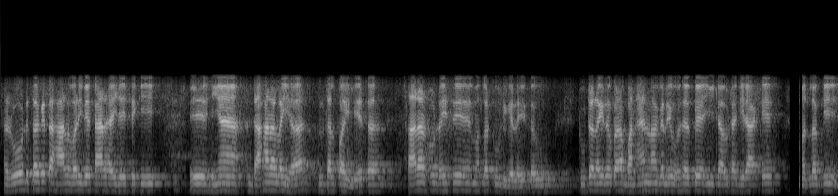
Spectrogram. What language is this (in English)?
Maithili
